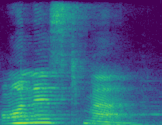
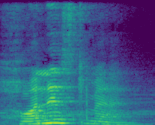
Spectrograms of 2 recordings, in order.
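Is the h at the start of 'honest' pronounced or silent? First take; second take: silent; pronounced. First: The word starts with a vowel, h silent. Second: The word starts with an audible h sound. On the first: The speaker calls it right. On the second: The speaker calls it wrong.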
